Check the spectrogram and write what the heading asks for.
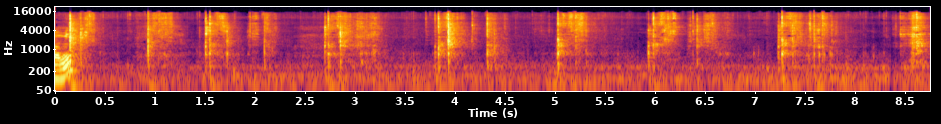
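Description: A metal spoon clinking and scraping against a stainless steel bowl as soya chunks are stirred and mixed, in irregular strokes about once or twice a second.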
